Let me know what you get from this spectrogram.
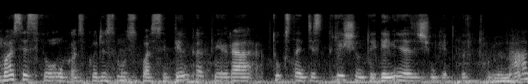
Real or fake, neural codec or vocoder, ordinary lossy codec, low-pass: fake; codec, 24 kHz, 3 kbps, HILCodec; MP3, 64 kbps; 10.8 kHz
